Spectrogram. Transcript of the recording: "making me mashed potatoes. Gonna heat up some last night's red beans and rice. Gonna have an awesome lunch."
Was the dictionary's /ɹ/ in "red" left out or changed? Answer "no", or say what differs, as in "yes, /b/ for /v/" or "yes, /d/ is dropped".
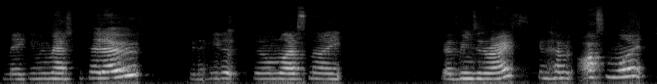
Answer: no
